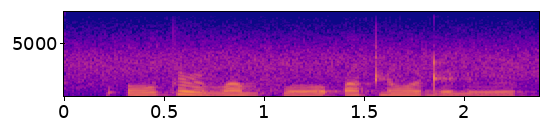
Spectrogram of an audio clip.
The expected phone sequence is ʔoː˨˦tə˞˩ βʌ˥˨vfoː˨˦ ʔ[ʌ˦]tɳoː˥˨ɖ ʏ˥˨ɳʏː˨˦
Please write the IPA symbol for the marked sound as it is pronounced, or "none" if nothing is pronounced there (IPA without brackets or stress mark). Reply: ʌ˦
